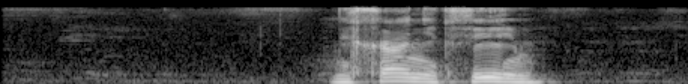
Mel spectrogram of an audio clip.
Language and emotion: Russian, neutral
